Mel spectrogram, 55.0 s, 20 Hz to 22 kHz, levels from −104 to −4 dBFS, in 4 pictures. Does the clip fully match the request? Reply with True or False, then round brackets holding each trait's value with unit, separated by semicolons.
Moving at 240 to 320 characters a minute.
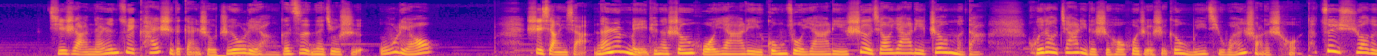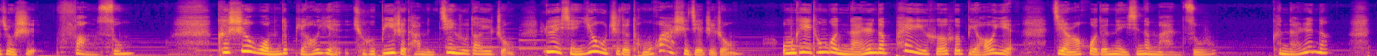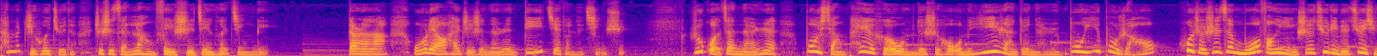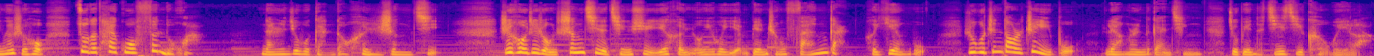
True (290 characters per minute)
